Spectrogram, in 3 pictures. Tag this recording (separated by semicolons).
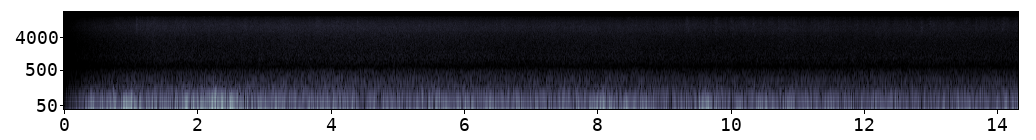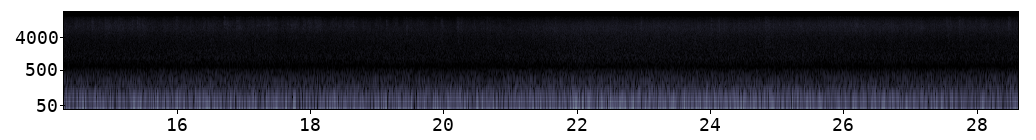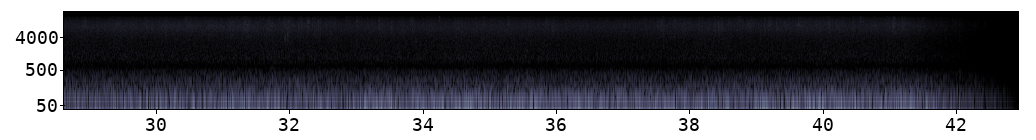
autumn; blows; dry; leaves; sidewalk; wind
